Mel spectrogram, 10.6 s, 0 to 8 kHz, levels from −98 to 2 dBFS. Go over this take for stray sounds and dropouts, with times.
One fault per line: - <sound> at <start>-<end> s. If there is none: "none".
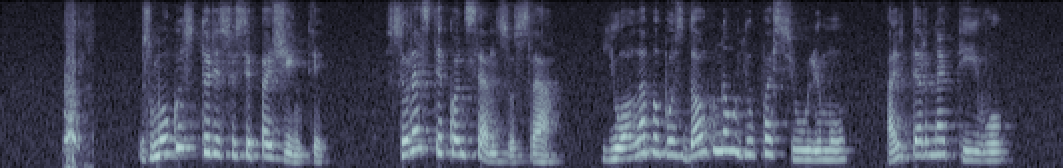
- bark at 0.6-1.0 s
